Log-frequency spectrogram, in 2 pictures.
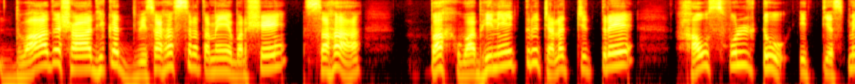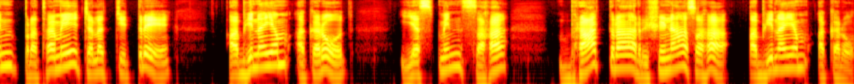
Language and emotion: Sanskrit, neutral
